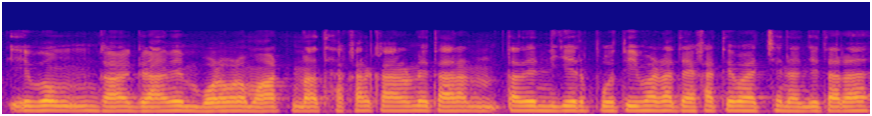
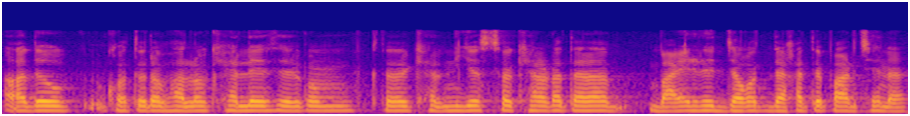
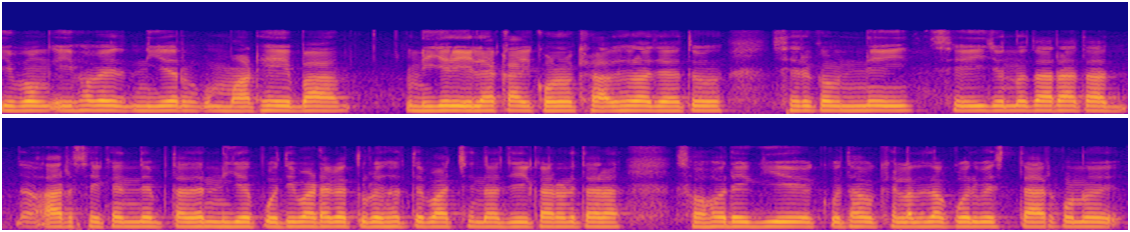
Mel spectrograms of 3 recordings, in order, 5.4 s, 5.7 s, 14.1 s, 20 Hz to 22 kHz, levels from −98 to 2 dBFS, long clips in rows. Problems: constant background noise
